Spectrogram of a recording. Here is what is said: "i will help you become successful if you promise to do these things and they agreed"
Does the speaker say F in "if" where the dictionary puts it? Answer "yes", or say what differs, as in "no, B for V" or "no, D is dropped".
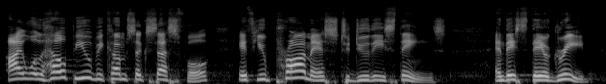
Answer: yes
